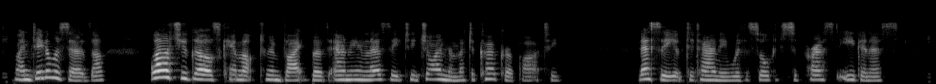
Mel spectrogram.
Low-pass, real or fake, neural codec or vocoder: 7.2 kHz; fake; codec, 24 kHz, 0.9 kbps, WavTokenizer, medium music audio release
